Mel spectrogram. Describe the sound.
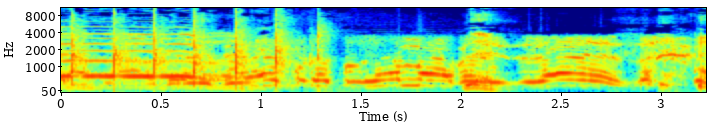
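A short burst of applause, half a dozen sharp claps in quick, uneven succession over a voice, fading after about a second as talking carries on alone.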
